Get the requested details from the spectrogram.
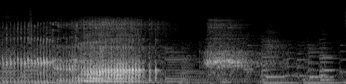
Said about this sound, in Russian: Потом и сторож начал клевать носом. Голова у него клонилась все ниже и ниже, и вскоре они храпели оба.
